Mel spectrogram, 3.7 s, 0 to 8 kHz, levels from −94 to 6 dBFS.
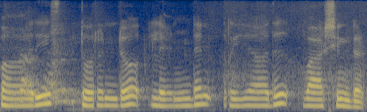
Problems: constant background noise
